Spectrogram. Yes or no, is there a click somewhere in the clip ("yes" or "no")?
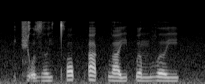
no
